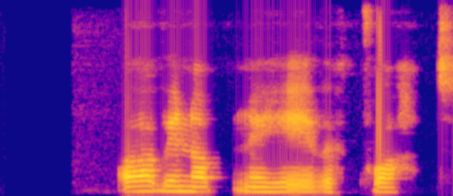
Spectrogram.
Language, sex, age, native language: Icelandic, male, 9, Icelandic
